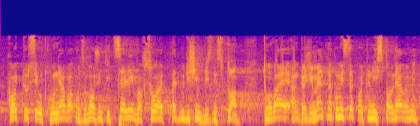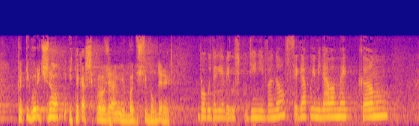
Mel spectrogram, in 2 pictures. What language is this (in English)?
Bulgarian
